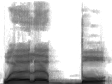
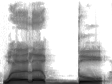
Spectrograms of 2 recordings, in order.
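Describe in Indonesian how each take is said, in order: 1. Vokal akhir terdengar seperti O yang tebal. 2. Vokal akhir terdengar seperti O yang tebal.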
